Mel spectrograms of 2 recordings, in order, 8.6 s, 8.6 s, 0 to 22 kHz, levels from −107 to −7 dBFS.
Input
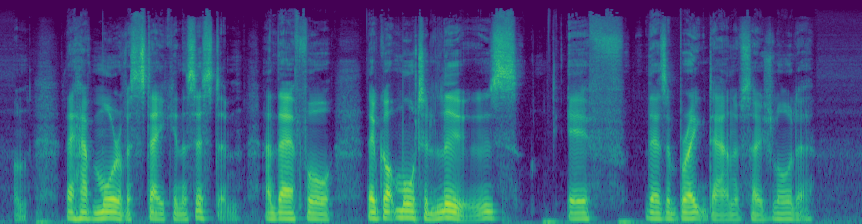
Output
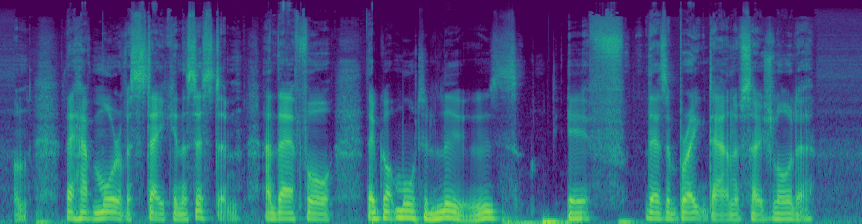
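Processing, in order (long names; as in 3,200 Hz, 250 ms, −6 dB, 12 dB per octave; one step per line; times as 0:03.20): de-essing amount 70%
0:03.73–0:05.83: RIAA equalisation playback
downward compressor 4 to 1, threshold −32 dBFS, peak gain reduction 17 dB
level +6 dB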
